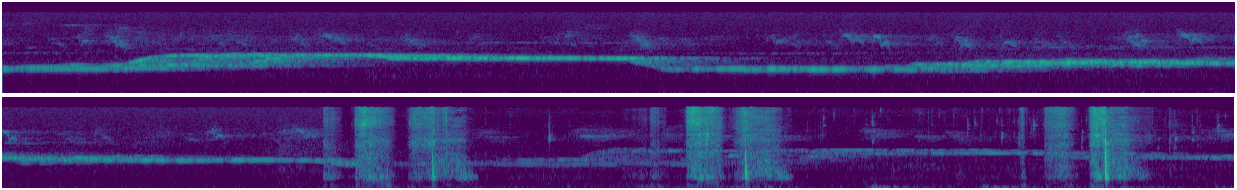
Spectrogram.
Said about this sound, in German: Komm, das reicht mit den Pflaumen. Lass mal schnippeln.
